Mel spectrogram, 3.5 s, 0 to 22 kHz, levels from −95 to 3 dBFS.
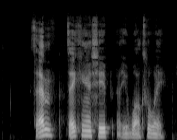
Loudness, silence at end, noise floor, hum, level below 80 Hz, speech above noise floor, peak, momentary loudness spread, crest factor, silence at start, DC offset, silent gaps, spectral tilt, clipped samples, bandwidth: -33 LUFS; 0.3 s; -83 dBFS; none; -70 dBFS; 51 dB; -12 dBFS; 13 LU; 22 dB; 0.65 s; under 0.1%; none; -6 dB/octave; under 0.1%; 14 kHz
